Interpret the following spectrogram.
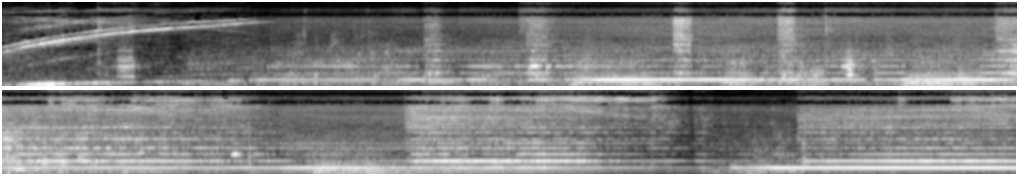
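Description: CNC router spindle spinning up over the first few seconds to a steady high whine, then running while its specialist Lamello cutter machines the board, with louder cutting noise in several stretches.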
